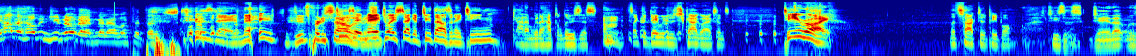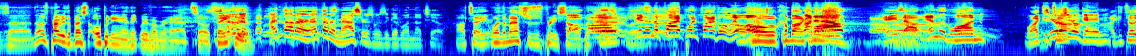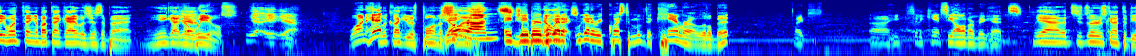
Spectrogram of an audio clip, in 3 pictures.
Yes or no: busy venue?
yes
